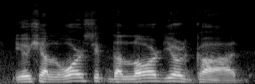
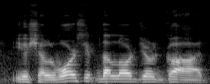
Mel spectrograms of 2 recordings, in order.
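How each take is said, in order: No difference in how they are said.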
